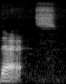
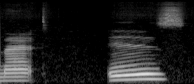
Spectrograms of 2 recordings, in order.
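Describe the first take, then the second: First: It is contracted into one syllable. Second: It is said as two full words. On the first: "to that's" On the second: "from that is"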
